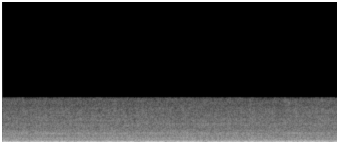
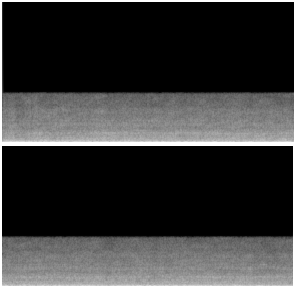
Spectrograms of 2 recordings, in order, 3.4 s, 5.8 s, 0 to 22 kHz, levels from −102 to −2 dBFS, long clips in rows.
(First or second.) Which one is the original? first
